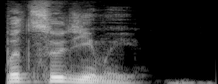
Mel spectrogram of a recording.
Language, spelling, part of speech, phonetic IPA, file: Russian, подсудимый, noun, [pət͡ssʊˈdʲimɨj], Ru-подсудимый.ogg
- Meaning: the accused, defendant, prisoner at the bar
